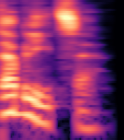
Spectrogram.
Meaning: table (grid of data)
- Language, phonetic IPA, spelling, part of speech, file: Russian, [tɐˈblʲit͡sə], таблица, noun, Ru-таблица.ogg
